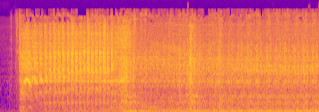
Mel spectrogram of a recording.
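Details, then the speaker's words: Ford Power Stroke diesel truck, first start after refitting the original cam position sensor and fitting a replacement injector driver module (IDM): catches after brief crank, then uneven lumpy idle that never smooths; runs terrible with this IDM, fine with another. "it's running terrible I don't think it likes this IDM"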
